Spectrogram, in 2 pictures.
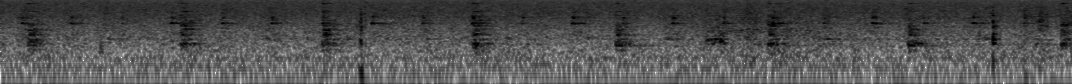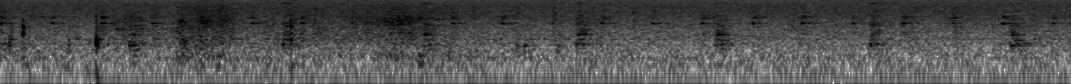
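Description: Faint, steady ticking of a Winterhalder & Hofmeier drop-dial regulator wall clock's deadbeat escapement, about three ticks a second, as the pendulum swings.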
